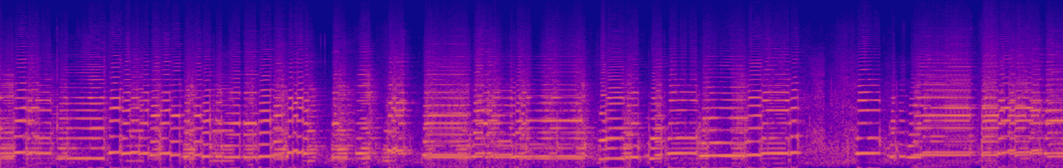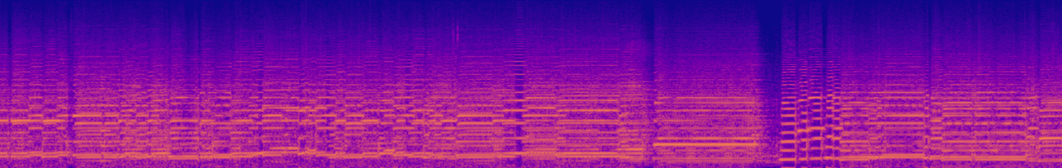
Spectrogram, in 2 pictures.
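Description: Solo button accordion playing a conjunto tune: quick runs of melody notes over a held lower line, with a few brief breaks, the longest about eleven seconds in.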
